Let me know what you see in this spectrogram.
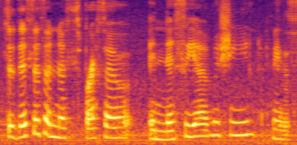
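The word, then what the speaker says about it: Inissia: So if you're wondering what I use to make my like homemade lattes, so this is a Nespresso Inicia machine.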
